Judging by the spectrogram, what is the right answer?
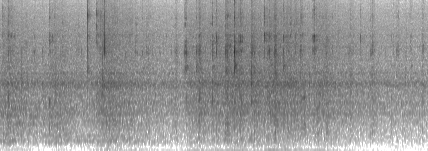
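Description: Close-up eating sounds. A plastic fork picks through food in a plastic takeout tray, then a mouthful is chewed with small wet mouth clicks, over a faint steady high hum.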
